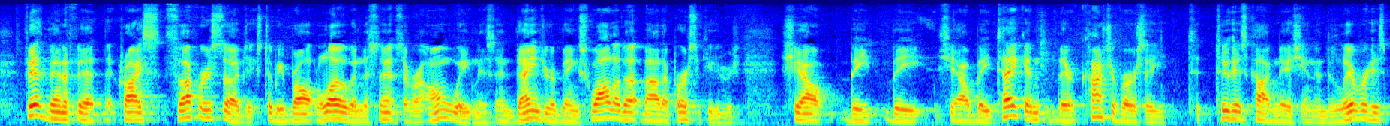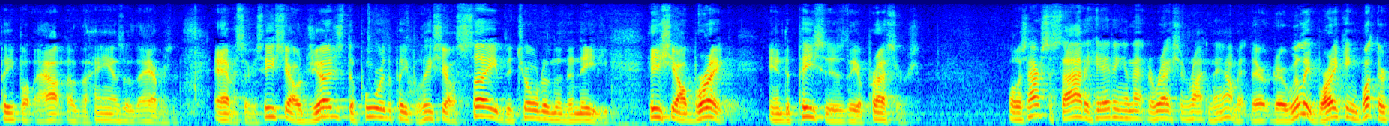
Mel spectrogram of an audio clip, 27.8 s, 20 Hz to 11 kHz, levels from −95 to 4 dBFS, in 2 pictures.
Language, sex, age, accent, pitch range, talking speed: English, male, 60-79, American, 125-170 Hz, 195 wpm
